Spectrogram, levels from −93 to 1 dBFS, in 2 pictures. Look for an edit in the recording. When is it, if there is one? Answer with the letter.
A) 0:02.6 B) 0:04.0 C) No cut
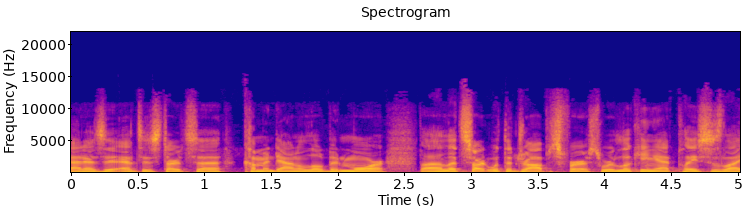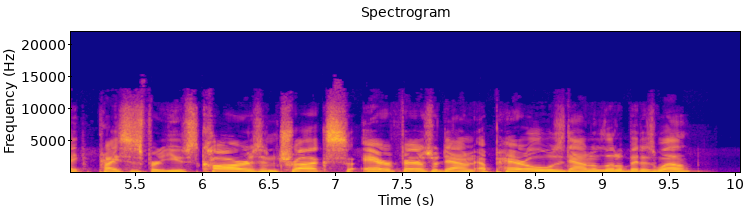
A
